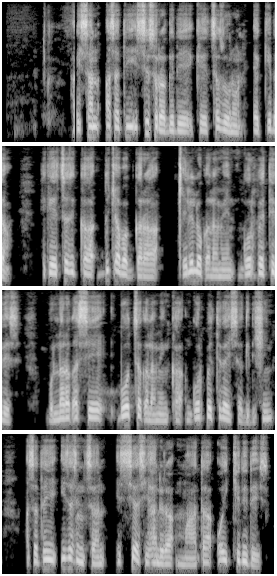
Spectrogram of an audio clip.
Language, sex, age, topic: Gamo, male, 25-35, government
